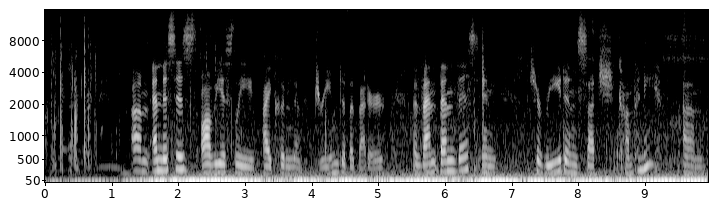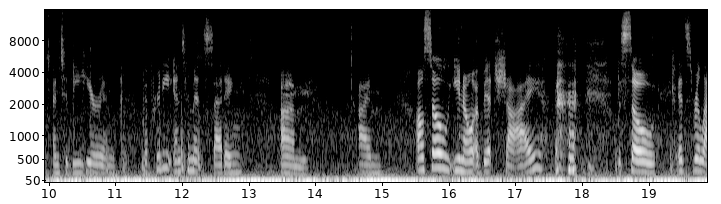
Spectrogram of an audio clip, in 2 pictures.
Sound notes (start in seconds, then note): 7.3 chuckles; 10.9 group laughs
